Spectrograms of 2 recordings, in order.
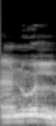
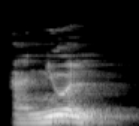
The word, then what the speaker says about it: annual: आमतौर पर जिनको नहीं मालूम होता और उनकी या प्रैक्टिस नहीं हुई होती तो इसको आमतौर पर एनुअल बोलते हैं, एनुअल। Whereas the correct pronunciation of the word is, आप गौर से सुनिएगा और बच्चों को भी बताइएगा, एनुअल। एनुअल यू की साउंड इसमें जाहिर करनी है, एनुअल।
